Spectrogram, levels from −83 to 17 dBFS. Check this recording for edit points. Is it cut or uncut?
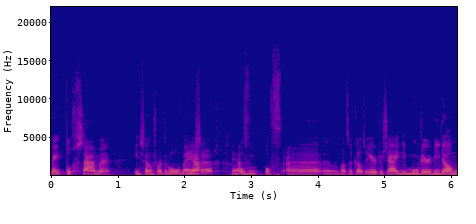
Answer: uncut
